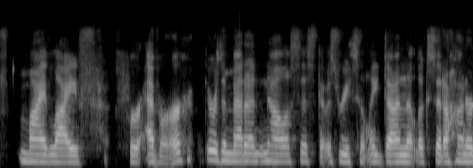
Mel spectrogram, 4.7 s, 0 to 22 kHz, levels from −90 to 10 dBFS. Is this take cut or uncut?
cut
